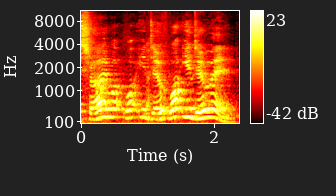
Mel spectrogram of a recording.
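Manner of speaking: high-pitched, pleading challenge; exasperated teacher. Retold or imitated. Teacher challenging a head-banging pupil, exasperated.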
